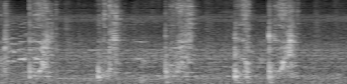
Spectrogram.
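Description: Metal spatula scraping and clinking against a steel bowl and a metal karahi (wok) in about six short strokes, as cooked vegetables are scraped out of the bowl.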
